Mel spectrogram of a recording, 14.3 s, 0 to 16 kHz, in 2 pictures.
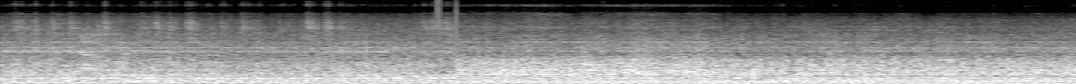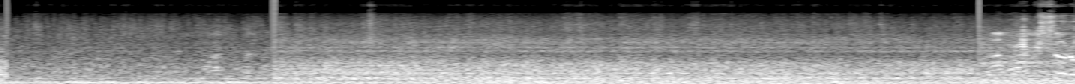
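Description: Steady, loud running noise inside an Indian Railways AC double-decker coach moving at about 100 km/h: a low rumble of wheels on rail with the coach's hum. The noise changes abruptly a couple of times.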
